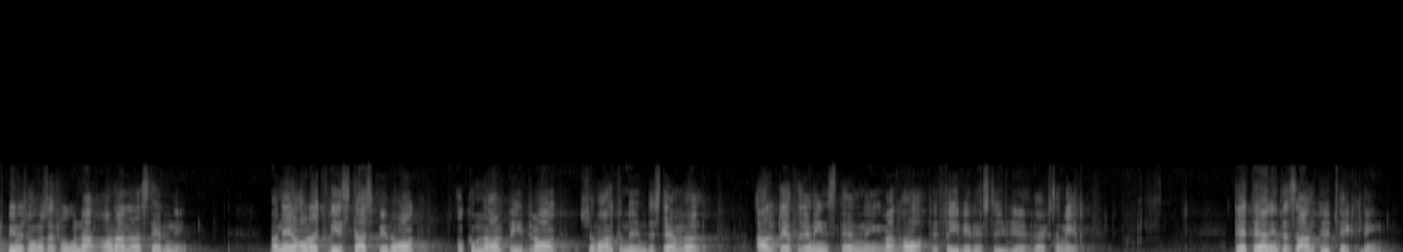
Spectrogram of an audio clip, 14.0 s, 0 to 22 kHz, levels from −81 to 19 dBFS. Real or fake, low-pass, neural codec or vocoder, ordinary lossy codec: fake; none; codec, 16 kHz, 6 kbps, DAC; none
